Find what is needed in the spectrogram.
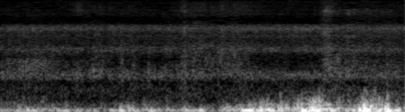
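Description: Wind buffeting the microphone: an uneven low rumble in gusts, stronger from about a second in.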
